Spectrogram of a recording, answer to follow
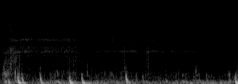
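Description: Footsteps on loose gravel, heard as a string of low, irregular thumps.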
